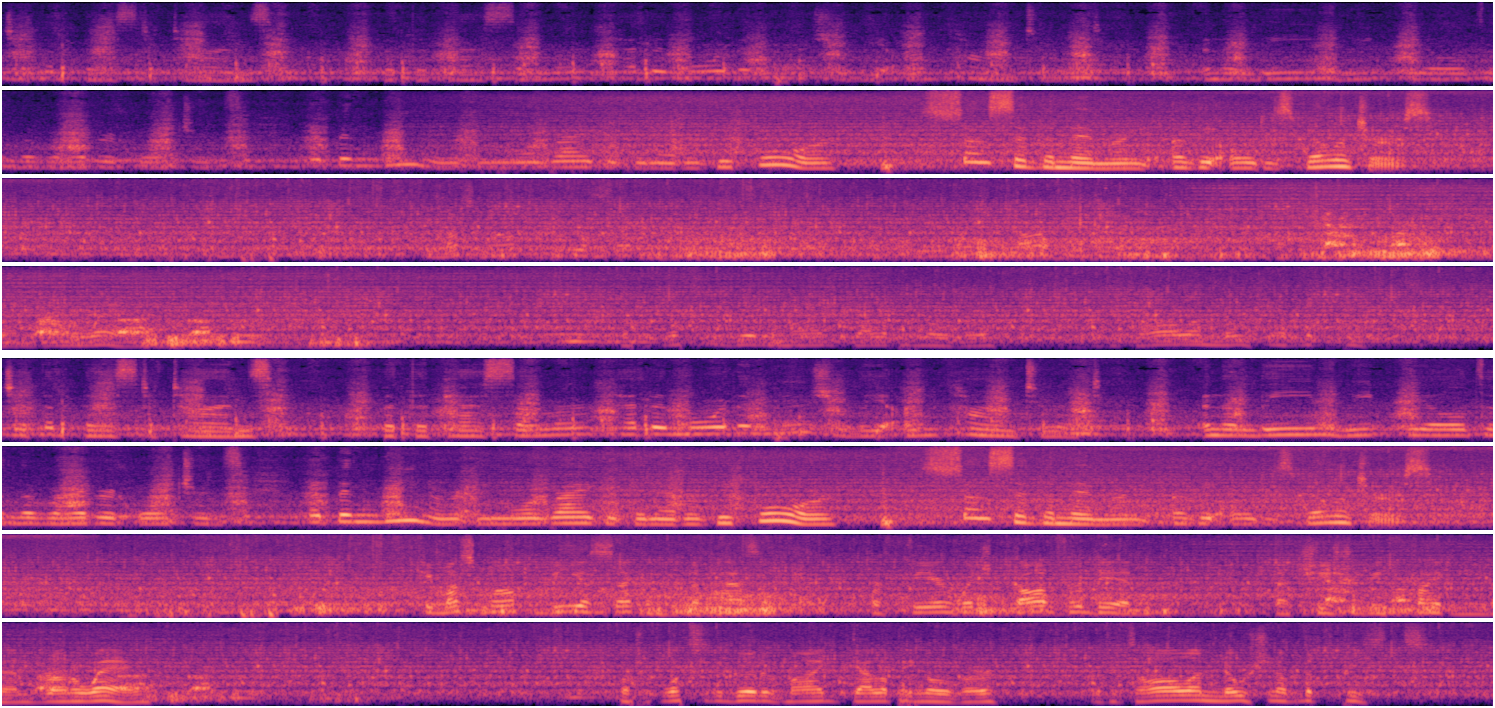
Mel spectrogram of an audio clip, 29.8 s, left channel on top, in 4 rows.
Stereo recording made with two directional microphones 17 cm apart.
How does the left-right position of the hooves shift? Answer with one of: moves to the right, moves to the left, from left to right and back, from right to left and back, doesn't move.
moves to the left.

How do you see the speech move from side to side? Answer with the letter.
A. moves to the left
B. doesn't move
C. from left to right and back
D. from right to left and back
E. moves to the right
D.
